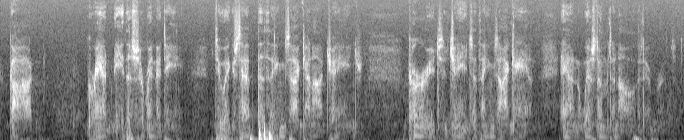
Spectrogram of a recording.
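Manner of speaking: slow, hushed, drawn-out whisper. Leading a meeting in saying the Serenity Prayer together: slow whisper. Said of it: "we will slowly whisper the Serenity Prayer".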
